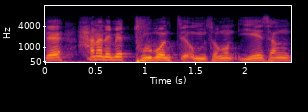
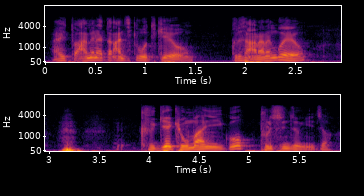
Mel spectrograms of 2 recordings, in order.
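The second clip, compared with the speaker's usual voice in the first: ordinary delivery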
